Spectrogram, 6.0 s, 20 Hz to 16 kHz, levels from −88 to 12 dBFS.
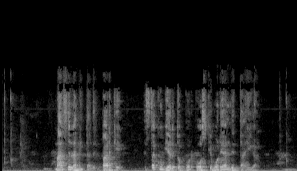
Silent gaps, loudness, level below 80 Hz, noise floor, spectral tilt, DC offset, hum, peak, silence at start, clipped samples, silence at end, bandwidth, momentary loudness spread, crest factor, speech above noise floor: none; -21 LUFS; -38 dBFS; -40 dBFS; -6 dB/octave; under 0.1%; none; -4 dBFS; 0.05 s; under 0.1%; 0 s; 9.6 kHz; 23 LU; 18 dB; 20 dB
